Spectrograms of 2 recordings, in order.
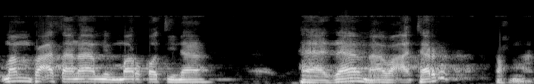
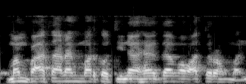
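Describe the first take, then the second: First: It has a brief pause after marqadina. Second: It is read straight through without a pause.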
